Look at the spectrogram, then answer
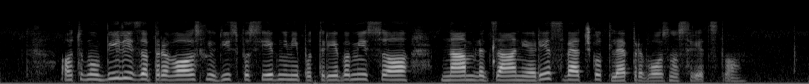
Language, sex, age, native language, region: Slovenian, female, 50-59, Slovenian, Coastal Karst region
